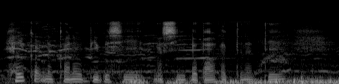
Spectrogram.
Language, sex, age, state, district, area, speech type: Manipuri, male, 18-30, Manipur, Chandel, rural, spontaneous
